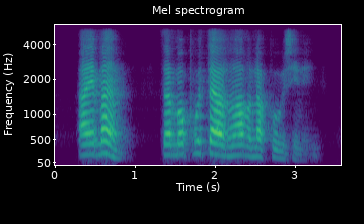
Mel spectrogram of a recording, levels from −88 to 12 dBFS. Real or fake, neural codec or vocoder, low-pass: fake; codec, 16 kHz, 0.2 kbps, FocalCodec; 5.4 kHz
